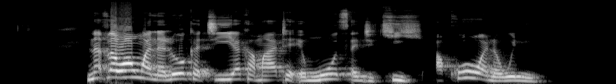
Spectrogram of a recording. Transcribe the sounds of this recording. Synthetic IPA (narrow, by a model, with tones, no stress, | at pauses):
na˦sʼɐ˦wɐ˦ŋwɐ˨ne˨loː˦kɐ˨t͡ʃiː˦jaː˦kaː˨maː˦ta˨ʔɪ˨mːoː˦sʼa˨d͡ʒɪ˨kʲʰiː˦ʔa˨kʷʰoː˦wɐ˨ne˨wʊ˦niː˨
